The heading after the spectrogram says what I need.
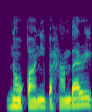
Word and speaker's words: Noghanibehambari: is with a very weird last name no pani ba hambury that's the way we spell it but my name is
